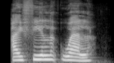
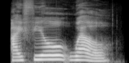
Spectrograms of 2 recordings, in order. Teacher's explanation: notice how the L is prolonged by keeping the tongue up longer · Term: American L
